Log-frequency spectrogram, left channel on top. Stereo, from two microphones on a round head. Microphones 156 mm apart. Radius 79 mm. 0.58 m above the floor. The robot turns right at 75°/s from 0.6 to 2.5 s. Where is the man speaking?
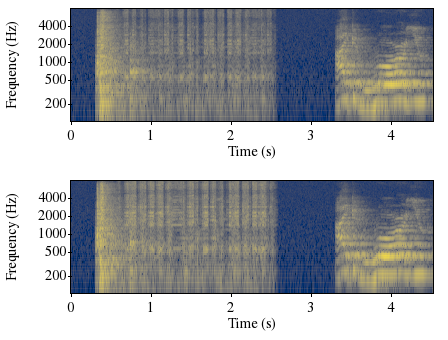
15° left (ahead or behind), 1.0 m.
